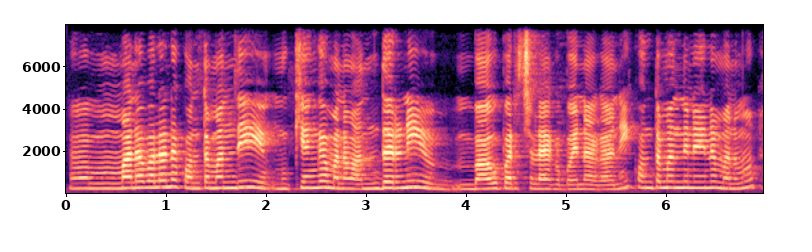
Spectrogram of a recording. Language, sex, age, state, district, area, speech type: Telugu, female, 45-60, Andhra Pradesh, Nellore, urban, spontaneous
